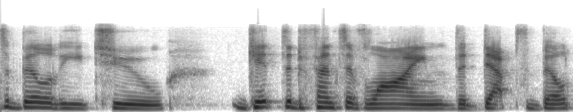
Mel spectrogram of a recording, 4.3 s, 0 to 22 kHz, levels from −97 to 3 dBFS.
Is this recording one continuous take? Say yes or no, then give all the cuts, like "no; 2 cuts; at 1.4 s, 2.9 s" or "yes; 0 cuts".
yes; 0 cuts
